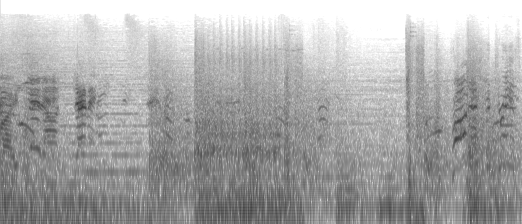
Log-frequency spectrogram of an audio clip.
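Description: Battlefield gunfire from the Company of Heroes video game, Normandy campaign, with repeated shots and bursts crackling through a dense war-game soundscape, mixed under shouted soldier voice lines.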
